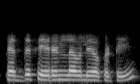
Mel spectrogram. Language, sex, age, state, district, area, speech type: Telugu, female, 60+, Andhra Pradesh, East Godavari, rural, conversation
